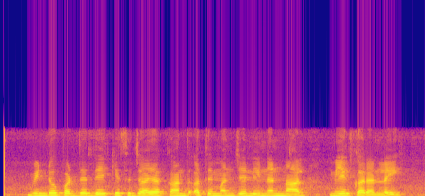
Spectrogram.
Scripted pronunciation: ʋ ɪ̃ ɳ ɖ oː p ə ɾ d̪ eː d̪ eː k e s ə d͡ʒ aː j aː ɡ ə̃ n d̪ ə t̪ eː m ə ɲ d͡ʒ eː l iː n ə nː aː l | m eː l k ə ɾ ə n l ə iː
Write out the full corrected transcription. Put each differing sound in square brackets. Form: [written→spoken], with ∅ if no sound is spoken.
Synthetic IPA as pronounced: ʋ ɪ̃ ɳ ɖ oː p ə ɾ d̪ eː d̪ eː k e s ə d͡ʒ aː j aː [ɡ→k] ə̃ n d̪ ə t̪ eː m ə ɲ d͡ʒ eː l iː n ə nː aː l | m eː l k ə ɾ ə n l ə iː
